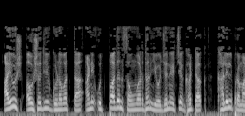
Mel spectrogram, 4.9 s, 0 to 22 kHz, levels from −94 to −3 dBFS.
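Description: Throughout, likely MP3 compression at a low bitrate fitting 32 kbps cuts everything above 9.4 kHz and drops weak detail, leaving the speech dull, watery and swirly.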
